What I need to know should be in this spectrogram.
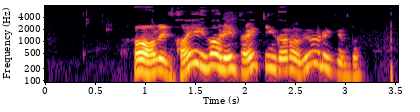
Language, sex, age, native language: Icelandic, male, 70-79, Icelandic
